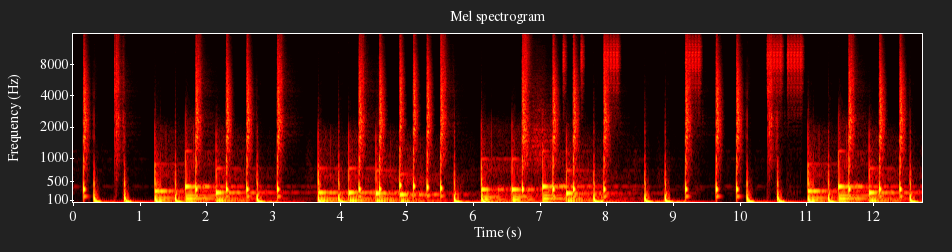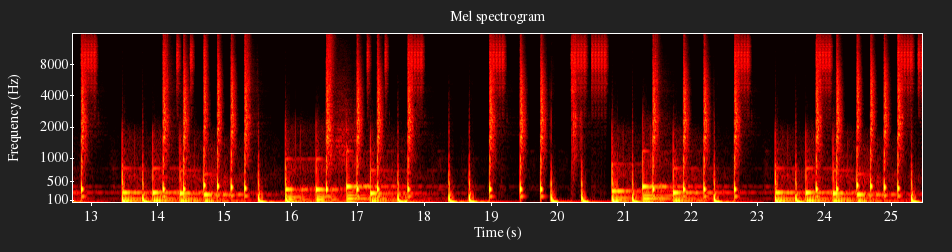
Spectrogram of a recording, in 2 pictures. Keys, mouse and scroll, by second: 4.3 ctrl+z, 5.7 shift+middle click, 11.1 Delete, 14.1 ctrl+z, 17.5 Delete, 19.0 ctrl+z, 21.5 shift+middle click.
